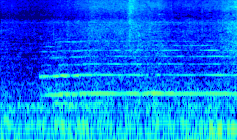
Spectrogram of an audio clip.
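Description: A person's voice holding one steady, high-pitched vowel note, starting about half a second in: phonation during a laryngoscopy so that the vocal folds vibrate for the examination. It is played from the endoscopy video over the room's speakers.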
